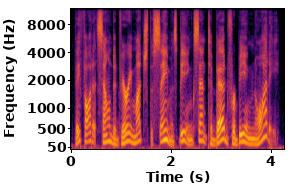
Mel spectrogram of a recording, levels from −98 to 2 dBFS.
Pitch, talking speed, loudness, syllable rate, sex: 160 Hz, 225 wpm, -18 LUFS, 4.7 syllables/s, female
